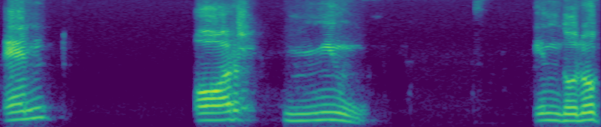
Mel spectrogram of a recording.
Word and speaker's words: mu: निकाल देना, तो ये म्यू होता है। क्या होता है? म्यू, म्याऊ नहीं, म्यू, म्यू ऐसे, रेड लाइक दिस, मुंह मत पढ़ना इसको ना।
